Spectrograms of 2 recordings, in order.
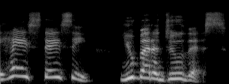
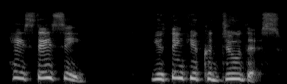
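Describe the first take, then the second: First: A sharp, demanding "Hey, Stacy", pitched up; bossy attitude. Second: Softer, gentle request; toned-down voice. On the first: Trainer demos a bossy tone to a coworker, pushy attitude. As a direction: order her around with attitude. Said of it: "I already have an attitude in my voice". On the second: Trainer demos asking a coworker kindly, soft and polite. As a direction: ask nicely, no edge at all. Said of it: "Now I tone down the voice". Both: Shown as a demonstration.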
